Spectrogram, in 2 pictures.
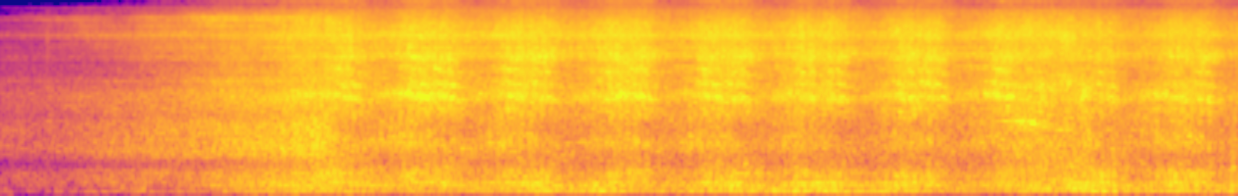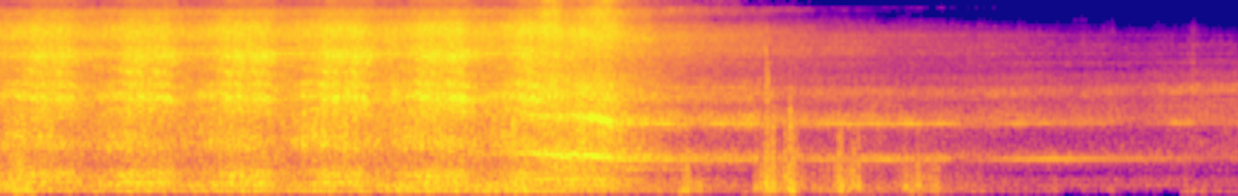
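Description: ÖBB Railjet express passing through a station at speed: a rising rumble as it approaches, then a loud, steady rush of wheels on rail with a regular clatter a little more often than once a second as the coaches go by. The sound drops away suddenly as the last coach passes, leaving a few knocks and a faint steady hum.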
